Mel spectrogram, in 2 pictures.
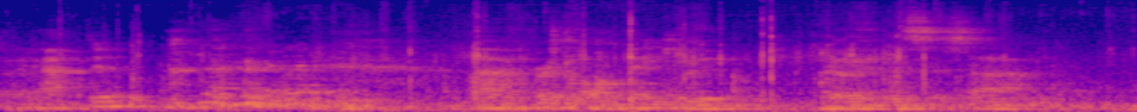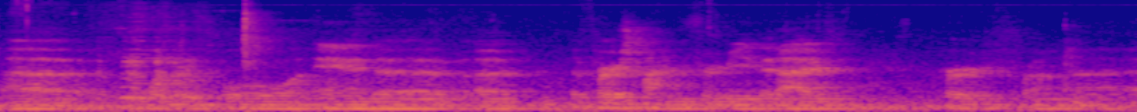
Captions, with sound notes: >> Do I have to? >> [LAUGH] >> First of all thank you really, this is wonderful and the first time for me that I've heard from a Chinese Rabbi.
